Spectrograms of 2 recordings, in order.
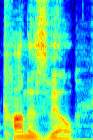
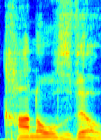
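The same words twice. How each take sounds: First: The L sound in the name is dropped. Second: The L sound in the name is sounded. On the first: The speaker calls it wrong. "It's not" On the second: The speaker calls it right. "There's L's in there"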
